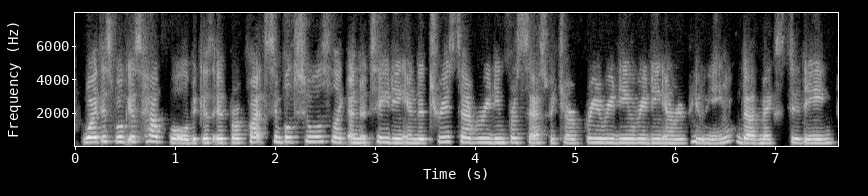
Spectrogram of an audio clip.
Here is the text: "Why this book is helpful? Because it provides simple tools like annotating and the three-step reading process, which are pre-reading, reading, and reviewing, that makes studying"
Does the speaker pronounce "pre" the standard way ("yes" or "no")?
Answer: no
